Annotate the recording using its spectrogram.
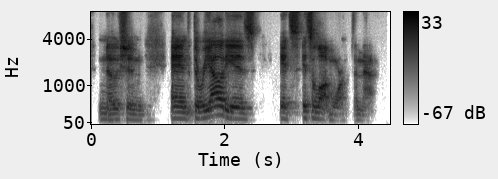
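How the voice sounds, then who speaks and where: In an American accent, a man talks at a moderate pace with a medium pitch and a bright, sharp tone. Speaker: email marketing agency owner, former stand-up comedian. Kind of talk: webinar presentation. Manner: casual, conversational.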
